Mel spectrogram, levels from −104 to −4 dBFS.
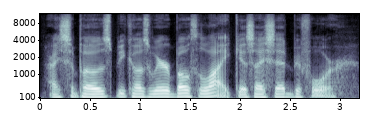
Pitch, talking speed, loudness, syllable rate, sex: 115 Hz, 205 wpm, -16 LUFS, 6.9 syllables/s, male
